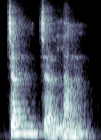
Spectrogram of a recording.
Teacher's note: in chanchalam, chan is guru, cha is laghu, lam is guru. So chanchalam will be guru, laghu, guru.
